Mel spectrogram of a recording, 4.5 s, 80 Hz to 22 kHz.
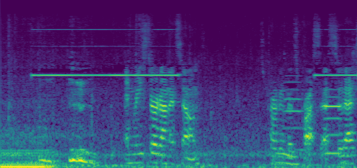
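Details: Puritan Bennett 840 ventilator: steady high-pitched electronic tone over low hum and faint voices as it shuts down and restarts after self-test override; normal restart tone.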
